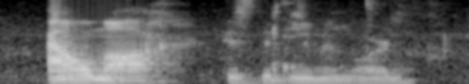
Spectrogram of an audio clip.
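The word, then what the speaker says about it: Alnoch: Almach is the demon lord. How do you spell that? A L N O C H. I keep giving it like the German at the end, not unintentionally.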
